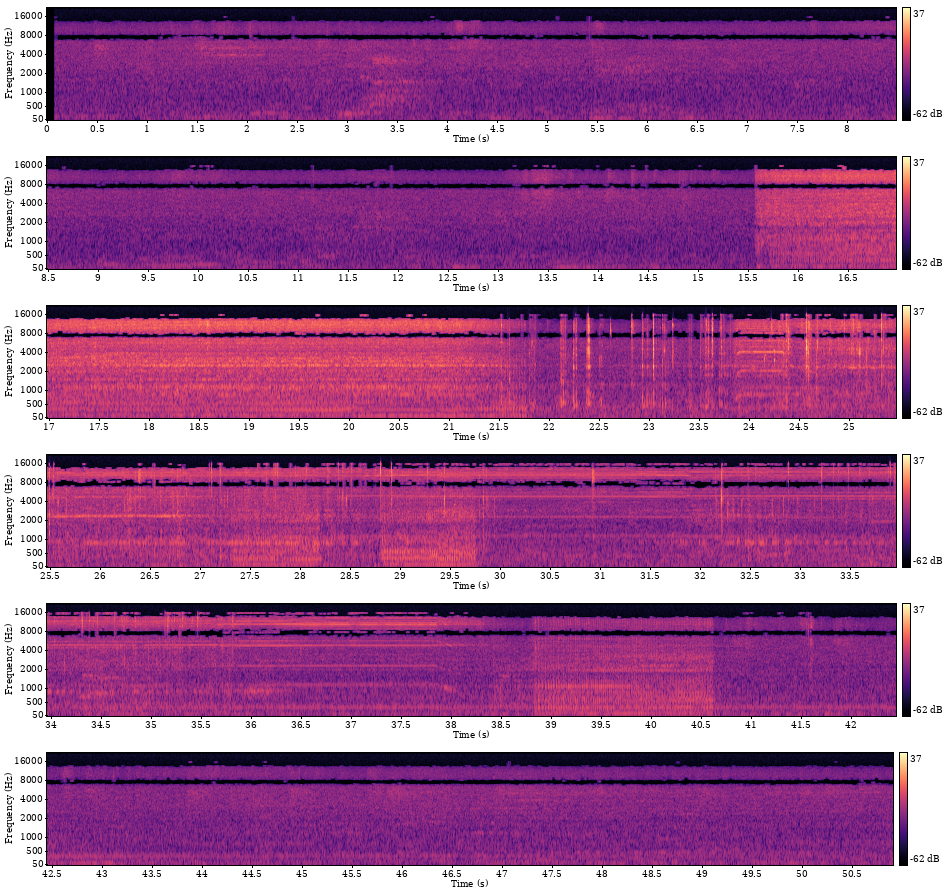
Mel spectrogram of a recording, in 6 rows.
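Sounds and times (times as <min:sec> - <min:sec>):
coffee sputtering into cup: 0:15.6 - 0:38.0
coffee machine humming: 0:15.6 - 0:42.5.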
